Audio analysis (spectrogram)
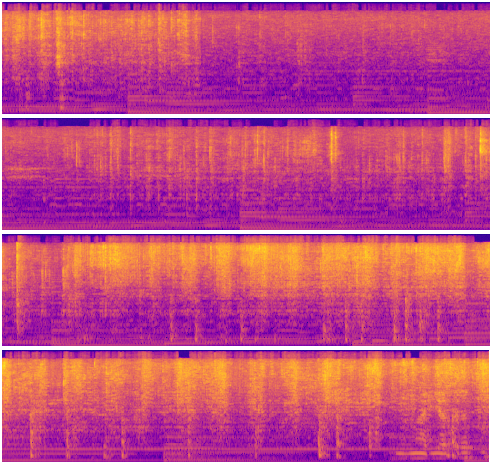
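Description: Ginger chutney with sauce frying in a pan, soft steady sizzle with the occasional scrape and clink of a stirring spoon against the pan, close and fairly quiet.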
